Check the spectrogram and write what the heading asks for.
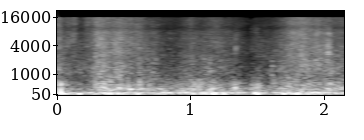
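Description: Heavy jackets rustling and rubbing as hands dig through a heap of clothing in a bin, with fabric brushing close against the microphone.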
